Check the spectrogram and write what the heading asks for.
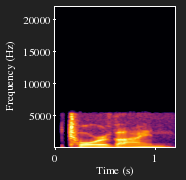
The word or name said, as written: Torfaen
